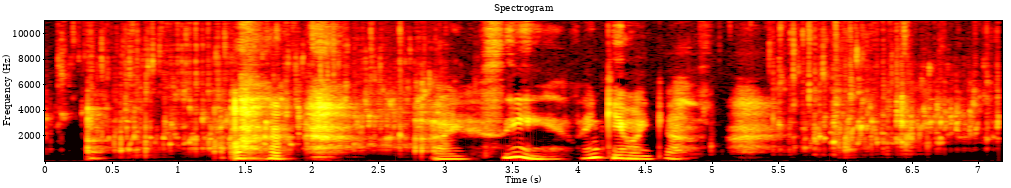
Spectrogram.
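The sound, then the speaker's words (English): Water trickles and drips as it is poured over a person's body while they sit in bath water, a soft liquid patter running beneath a quiet, intimate voice that speaks briefly over it. “I like when you pour the water over me because it makes that noise, the trickling.”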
